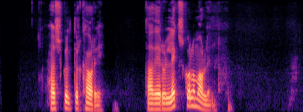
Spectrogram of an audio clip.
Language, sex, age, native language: Icelandic, male, 30-39, Icelandic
